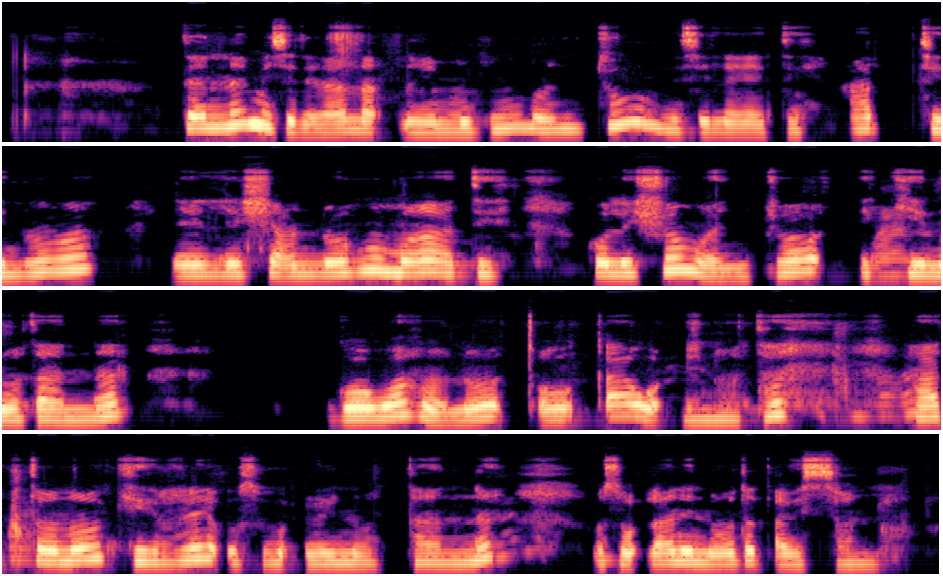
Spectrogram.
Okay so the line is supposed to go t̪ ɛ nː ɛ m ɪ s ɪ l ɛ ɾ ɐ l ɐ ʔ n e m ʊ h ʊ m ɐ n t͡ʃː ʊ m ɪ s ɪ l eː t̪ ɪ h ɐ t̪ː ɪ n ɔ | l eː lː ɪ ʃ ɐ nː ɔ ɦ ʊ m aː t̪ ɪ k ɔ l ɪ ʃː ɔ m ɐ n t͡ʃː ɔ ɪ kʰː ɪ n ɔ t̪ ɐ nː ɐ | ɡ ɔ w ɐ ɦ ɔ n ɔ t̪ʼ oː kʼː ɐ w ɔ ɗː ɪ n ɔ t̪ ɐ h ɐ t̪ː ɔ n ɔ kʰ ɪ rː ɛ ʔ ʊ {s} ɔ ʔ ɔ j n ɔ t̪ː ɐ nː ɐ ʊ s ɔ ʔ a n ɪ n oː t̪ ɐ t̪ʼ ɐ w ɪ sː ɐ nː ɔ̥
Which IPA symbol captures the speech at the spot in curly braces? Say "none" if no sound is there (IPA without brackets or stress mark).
s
